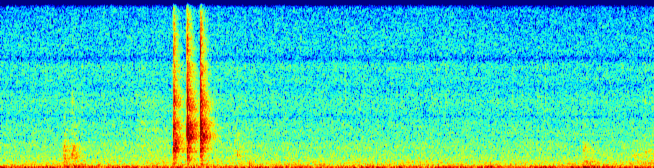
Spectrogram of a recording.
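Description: Handling of a hand-held eyeshadow palette: three quick, sharp clicks close together about two seconds in, over a low steady hum.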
